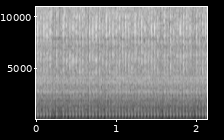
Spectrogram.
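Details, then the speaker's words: Saito FA-40 four-stroke glow-plug model engine running: a fast, even, high-pitched rattling bark at steady speed with no misses; a normal exhaust note from hot gas not fully expanded in the power stroke. "is an audible sound coming out of the exhaust manifold caused by the hot gas which is not completely expanded during the power stroke. A fraction of the energy is lost that way."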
